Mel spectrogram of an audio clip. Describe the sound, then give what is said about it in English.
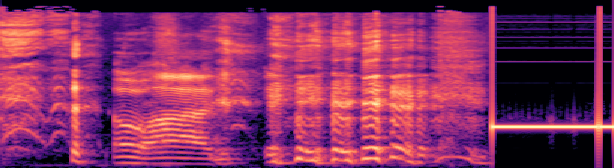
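A steady, high-pitched censorship bleep tone holds for just under a second right after a burst of chuckling and laughter, cutting off the voices abruptly. “It's not cut, it's bleep.”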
